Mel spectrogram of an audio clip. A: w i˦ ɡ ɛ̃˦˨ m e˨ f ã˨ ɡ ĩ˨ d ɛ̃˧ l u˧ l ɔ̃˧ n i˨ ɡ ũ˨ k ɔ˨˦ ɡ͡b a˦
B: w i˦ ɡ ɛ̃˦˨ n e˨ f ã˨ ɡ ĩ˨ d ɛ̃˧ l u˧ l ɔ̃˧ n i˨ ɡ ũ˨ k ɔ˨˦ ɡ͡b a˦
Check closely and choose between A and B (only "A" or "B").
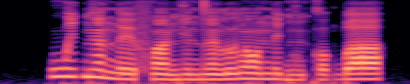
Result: B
